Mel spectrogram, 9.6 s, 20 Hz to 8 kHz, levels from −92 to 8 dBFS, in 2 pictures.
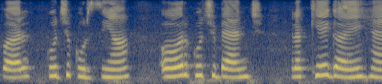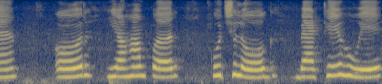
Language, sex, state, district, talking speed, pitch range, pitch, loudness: Hindi, female, Punjab, Pathankot, 100 wpm, 280-320 Hz, 295 Hz, -14 LUFS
